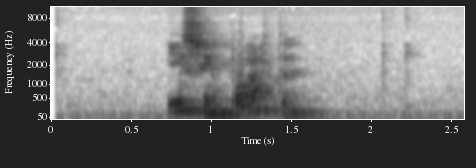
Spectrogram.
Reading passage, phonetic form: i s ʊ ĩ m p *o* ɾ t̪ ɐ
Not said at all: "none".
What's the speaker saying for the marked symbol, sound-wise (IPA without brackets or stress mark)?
ɔ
